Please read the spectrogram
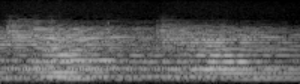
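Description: Electric guitar played through an EarthQuaker Devices Avalanche Run delay and reverb pedal, sustained notes overlapping as the delay repeats ring on. The tone is being shaped by the delay section's tone control.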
